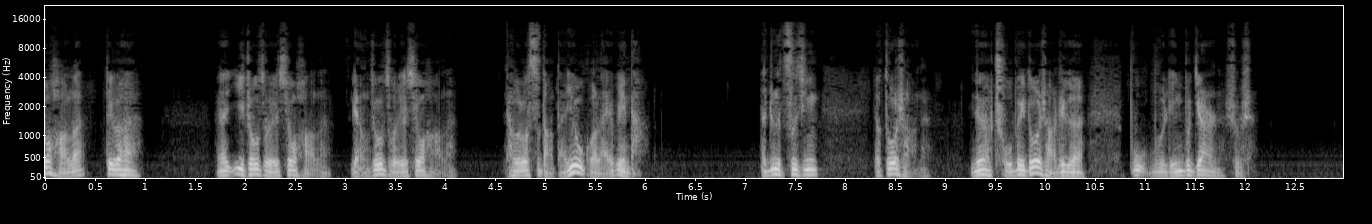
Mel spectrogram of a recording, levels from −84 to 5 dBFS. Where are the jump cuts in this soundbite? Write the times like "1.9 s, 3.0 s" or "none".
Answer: none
